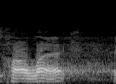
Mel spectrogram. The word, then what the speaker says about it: halakh: It is halak, H-A-L-A-K-H, halak, if you're Jewish, and that'll be the last you'll hear of me pronouncing it in an effort to do so properly.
